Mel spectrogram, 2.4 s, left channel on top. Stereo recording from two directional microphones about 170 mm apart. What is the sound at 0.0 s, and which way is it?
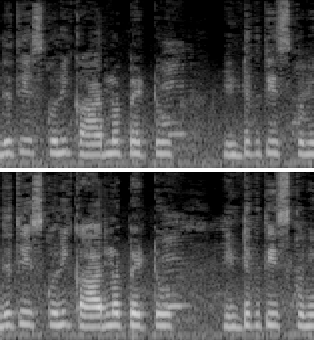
A woman's voice, 20° right (ahead or behind).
